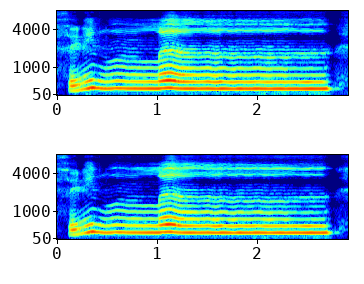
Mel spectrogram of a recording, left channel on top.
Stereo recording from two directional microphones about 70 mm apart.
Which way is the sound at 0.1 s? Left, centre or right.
Left.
